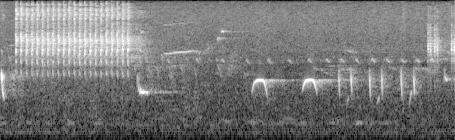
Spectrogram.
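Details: Nightingale song in May along the Seversky Donets during a hiking rest: an opening buzzy rattle, then a low whistle, two loud upslurred notes and a quick series of short clipped notes.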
